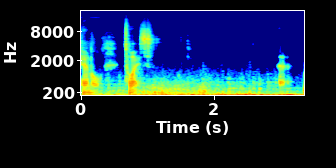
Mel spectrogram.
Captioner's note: thunderstorm noise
